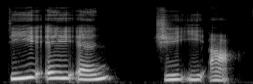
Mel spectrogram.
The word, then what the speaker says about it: danger: 拼写的话呢，我讲一下，其实也很简单，因为 danger 呢，它就是 d a n g e r，分成两部分，特别好记。因为有了极义的搭配，所以后面读音读成 j 啊。有些时候你愿意的话，也把后面这个 r 可以读的一个有个卷舌音 danger 啊，也可以。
